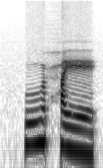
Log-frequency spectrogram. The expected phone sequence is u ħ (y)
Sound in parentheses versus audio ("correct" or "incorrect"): incorrect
